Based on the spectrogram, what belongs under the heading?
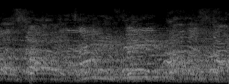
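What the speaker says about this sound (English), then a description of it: "Chants could be heard across the State House from Hoosiers supporting Palestine." Crowd of pro-Palestinian protesters at the Indiana State House chanting and booing, many overlapping voices rising and falling continuously in a reverberant indoor hall.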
